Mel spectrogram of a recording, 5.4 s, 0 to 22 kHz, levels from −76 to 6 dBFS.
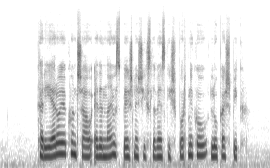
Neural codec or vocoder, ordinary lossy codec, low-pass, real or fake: codec, 44.1 kHz, 7.8 kbps, DAC; none; 19.8 kHz; fake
